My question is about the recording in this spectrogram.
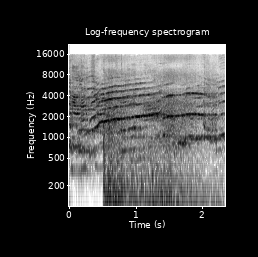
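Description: Siren-like sound effect: a rising whine that climbs and then holds high, with a dense noisy burst underneath from about half a second in.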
